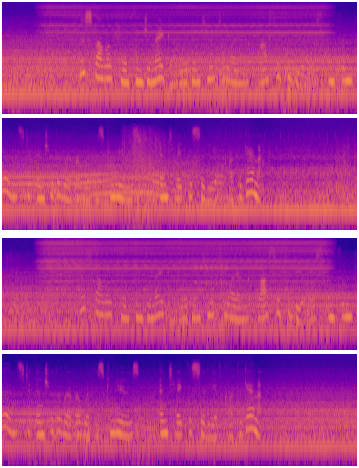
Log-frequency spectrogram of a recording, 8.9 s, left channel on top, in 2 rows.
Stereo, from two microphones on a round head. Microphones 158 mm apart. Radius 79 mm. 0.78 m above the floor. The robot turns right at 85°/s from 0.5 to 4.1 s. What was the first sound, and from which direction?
A woman speaking, 60° left.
